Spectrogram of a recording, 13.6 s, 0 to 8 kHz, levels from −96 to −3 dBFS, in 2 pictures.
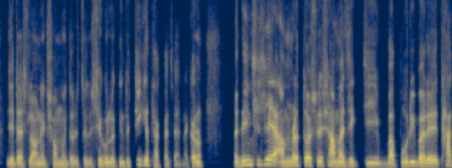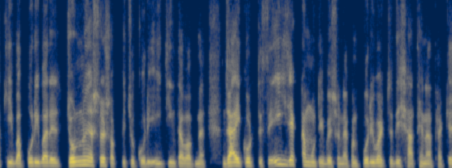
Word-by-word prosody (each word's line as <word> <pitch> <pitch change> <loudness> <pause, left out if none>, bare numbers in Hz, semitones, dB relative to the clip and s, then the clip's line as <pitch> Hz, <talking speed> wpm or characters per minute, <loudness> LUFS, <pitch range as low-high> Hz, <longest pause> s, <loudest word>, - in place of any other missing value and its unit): যেটা 120 0 0
আসলে 115 +2 -2
অনেক 120 -1 -2
সময় 115 -2 -3
ধরে 95 -2 -5
চলে, 100 -2 -7
সেগুলো 140 -1 +1
কিন্তু 140 +1 -4
টিকে 200 -2 +1
থাকা 120 -2 -7
যায় - - -13
না। - - -15
কারণ, 150 +2 +2 0.5
এ - - +5
দিন 195 +1 +5
শেষে 205 +2 +2 0.2
আমরা 160 +2 +4
তো - - 0
আসলে 170 +1 0
সামাজিক 150 -2 +3
জীব 255 -2 0
বা 130 - +6
পরিবারে 145 -1 +5 0.2
থাকি। 165 -4 0
বা - - +4
পরিবারের 145 -1 +2 0.2
জন্যই 175 +4 +5
আসলে 165 0 +1
সবকিছু 135 - -7
করি, 115 -1 -3
এই 120 - -5
চিন্তাভাবনায় 120 -5 -4 0.3
যাই 150 +1 +8
করতেছি। 140 -4 -4
এই 210 - 0
যে - - +5
একটা 180 -2 -3
মোটিভেশন। 120 -5 -5
এখন 130 +4 -8
পরিবার 140 +1 +1
যদি 130 0 -5
সাথে 125 +2 -5
না 110 - -4
থাকে 110 -1 -7
145 Hz, 195 wpm, -23 LUFS, 125-160 Hz, 0.5 s, যাই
